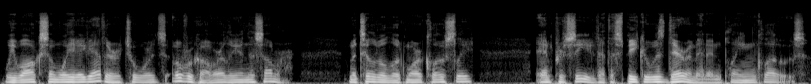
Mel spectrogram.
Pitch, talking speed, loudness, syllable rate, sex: 105 Hz, 185 wpm, -16 LUFS, 6.6 syllables/s, male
